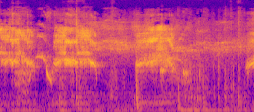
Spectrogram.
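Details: Two-month-old baby African grey parrot, just praised by its owner, gives loud harsh squawks with strong tonal bands, several slurred downward and upward, in quick succession with short gaps.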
